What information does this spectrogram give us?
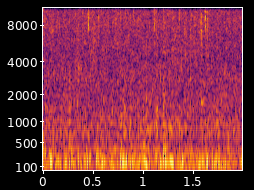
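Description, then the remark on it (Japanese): Steady rain drums on a roof and patters against windows, a dense, even hiss of countless drops with no pauses, quiet, and no voices. “雨の音が聞こえた屋根を打つ雨の音窓を叩く”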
